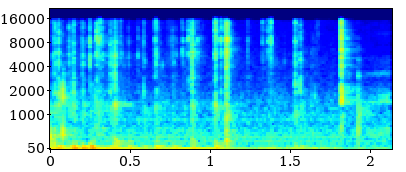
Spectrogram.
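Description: Typing on a computer keyboard: a quick, irregular run of key clicks as a short word and closing brackets are typed.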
